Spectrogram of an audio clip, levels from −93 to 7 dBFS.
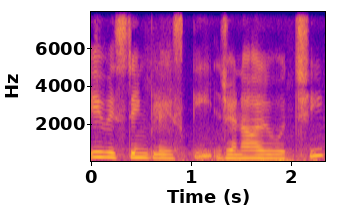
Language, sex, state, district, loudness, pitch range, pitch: Telugu, female, Andhra Pradesh, Srikakulam, -15 LUFS, 200-265 Hz, 225 Hz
